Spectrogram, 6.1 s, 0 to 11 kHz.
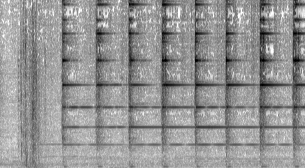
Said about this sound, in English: This is a strength tester machine. Oh, boy. It's a wooden box from the 1920s with a bell inside. If you've got a dime and a little juice in those biceps... All you have to do is squeeze these together.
